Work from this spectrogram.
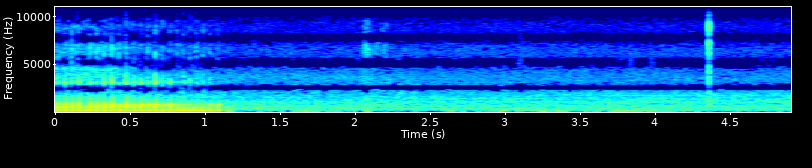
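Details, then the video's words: Loud snoring from an English bulldog: one rattling, rapidly fluttering snore of about a second, followed by quiet with a steady background hiss and hum. "English Bulldog Rocky snoring..... Loud"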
